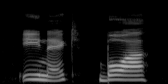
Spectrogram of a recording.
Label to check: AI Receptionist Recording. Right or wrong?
Wrong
